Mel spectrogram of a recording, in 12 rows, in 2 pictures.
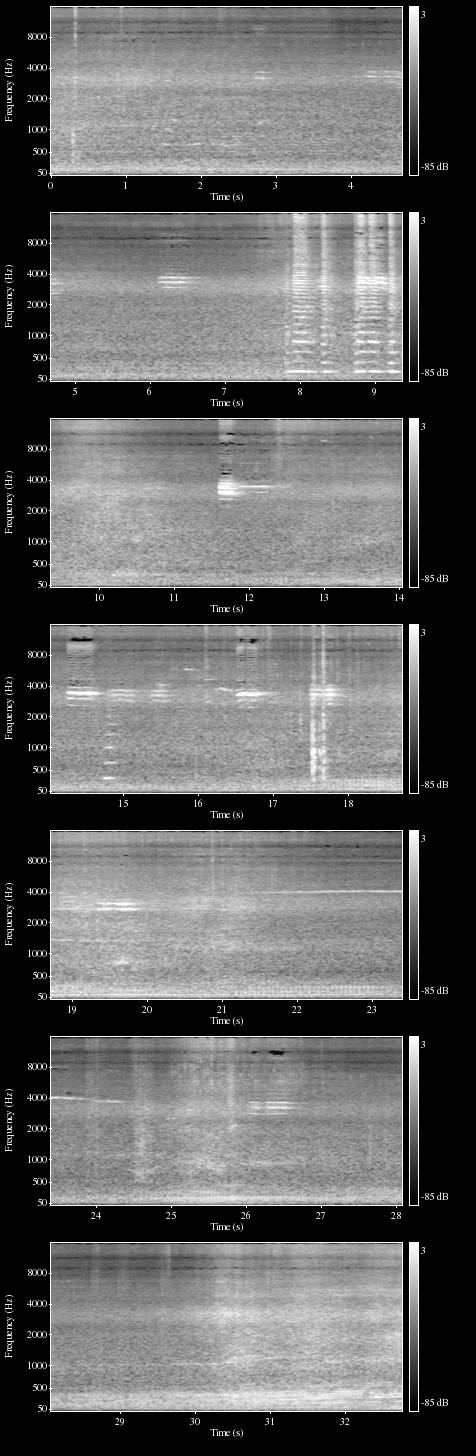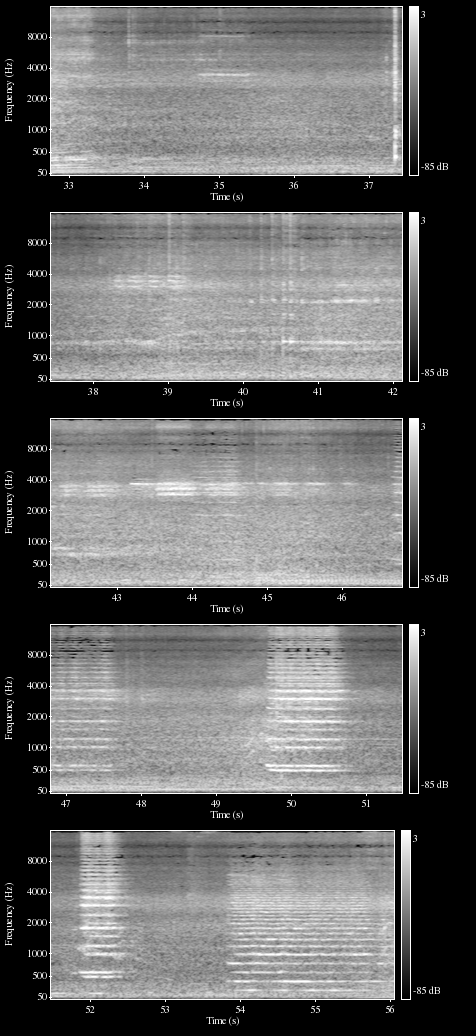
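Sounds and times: motorcycles passing: 0:15.6 - 0:23.2, 0:24.5 - 0:34.6.

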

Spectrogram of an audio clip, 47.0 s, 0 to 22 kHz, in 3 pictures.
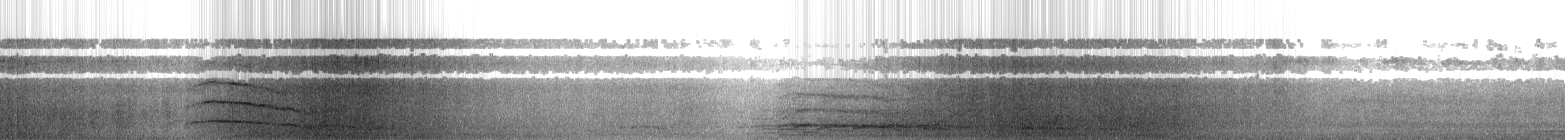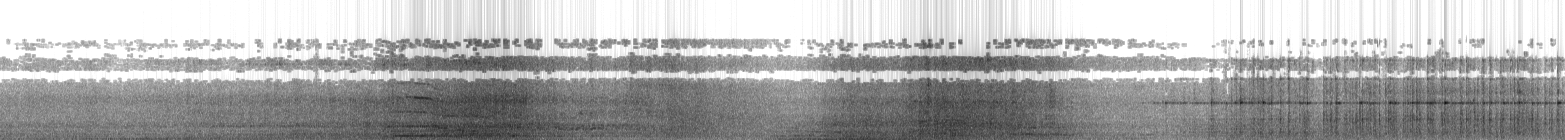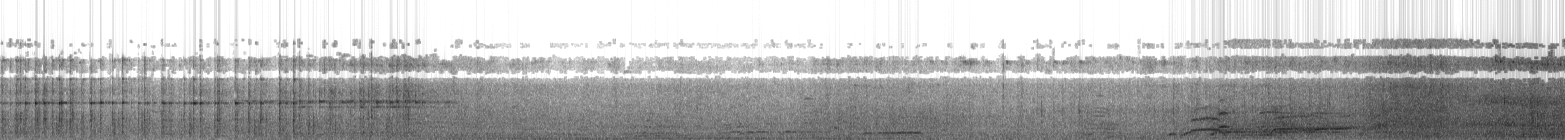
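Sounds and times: roller coaster train on wooden track: 0:00.0 - 0:46.9.

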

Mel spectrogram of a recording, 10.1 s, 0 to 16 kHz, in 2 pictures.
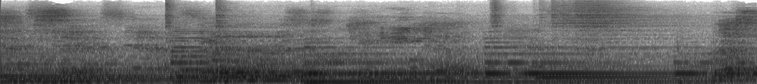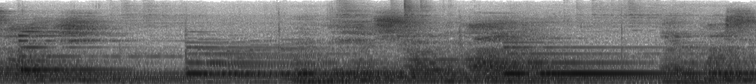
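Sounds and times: organ chords: 0:00.0 - 0:10.0.

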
